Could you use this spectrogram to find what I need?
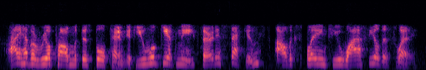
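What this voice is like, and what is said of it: Southern American accent. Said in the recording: “why you have a southern accent”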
